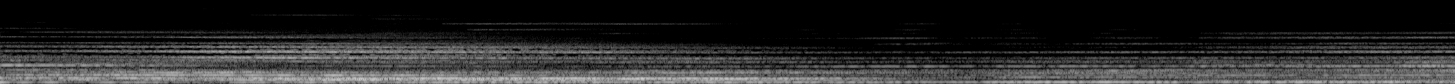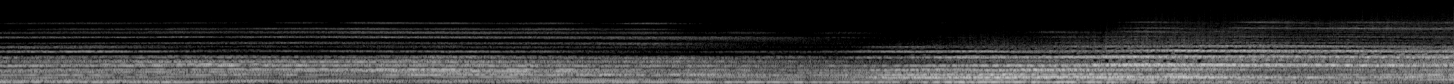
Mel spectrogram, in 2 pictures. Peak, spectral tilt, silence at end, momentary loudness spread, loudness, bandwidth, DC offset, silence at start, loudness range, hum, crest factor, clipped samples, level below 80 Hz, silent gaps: -8 dBFS; -7.5 dB/octave; 0 s; 12 LU; -23 LUFS; 11 kHz; under 0.1%; 0 s; 11 LU; none; 16 dB; under 0.1%; -48 dBFS; none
